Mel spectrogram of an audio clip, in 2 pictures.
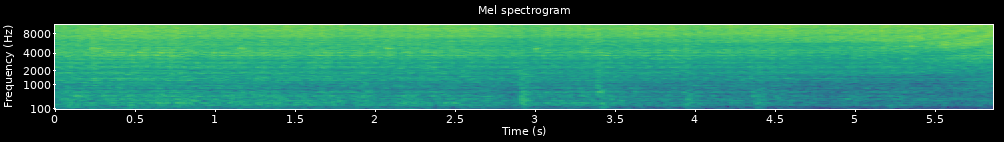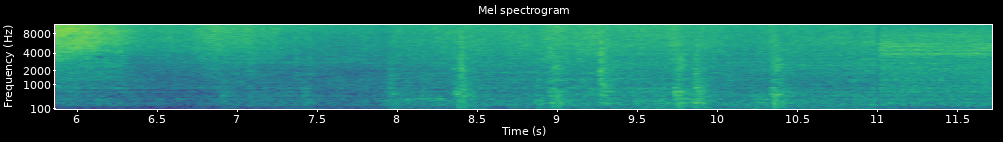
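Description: A steam locomotive chuffs as a train rolls slowly past.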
